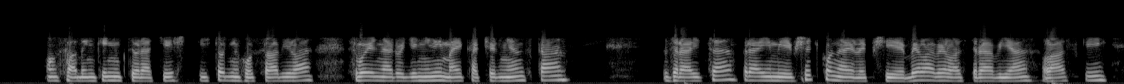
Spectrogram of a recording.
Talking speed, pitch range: 105 wpm, 160-185 Hz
